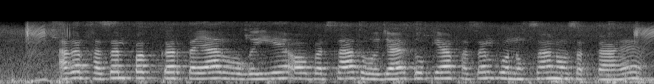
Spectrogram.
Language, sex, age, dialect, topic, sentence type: Hindi, female, 18-24, Kanauji Braj Bhasha, agriculture, question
